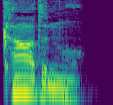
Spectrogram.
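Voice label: "cardinal", British English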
